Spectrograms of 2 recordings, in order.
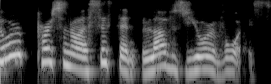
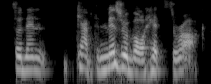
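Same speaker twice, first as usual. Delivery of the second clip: usual speaking voice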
